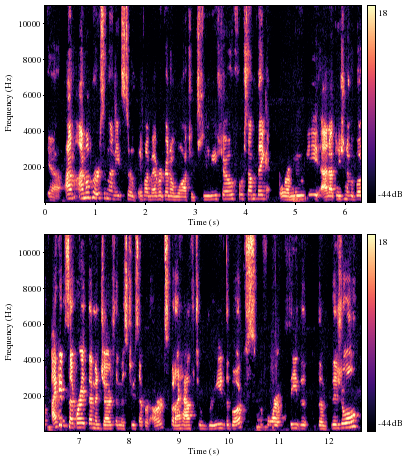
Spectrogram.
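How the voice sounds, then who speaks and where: A woman's voice: mid-range voice, expressive, brisk, hardly any pauses, a bit bright, husky, poor audio. A woman in a casual group chat about books, explaining her opinions in a chatty way. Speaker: book discussion participant.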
